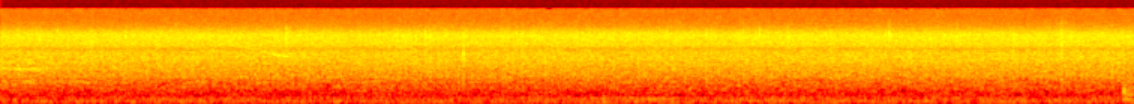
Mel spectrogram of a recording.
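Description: Steady rain falling on forest leaves, an even hiss with no distinct drops standing out.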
